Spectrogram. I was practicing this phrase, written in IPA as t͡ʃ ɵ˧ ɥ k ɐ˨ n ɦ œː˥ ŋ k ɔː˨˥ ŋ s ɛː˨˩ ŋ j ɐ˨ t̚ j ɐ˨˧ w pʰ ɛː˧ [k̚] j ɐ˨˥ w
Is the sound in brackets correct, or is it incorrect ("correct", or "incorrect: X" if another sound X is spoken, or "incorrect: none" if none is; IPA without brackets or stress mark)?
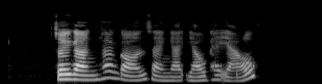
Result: correct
